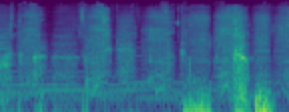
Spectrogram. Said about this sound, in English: He starts sniffling and snorting and sneezing, and for some reason he's licking my face.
